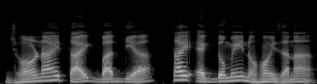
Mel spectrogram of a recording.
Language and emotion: Assamese, neutral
